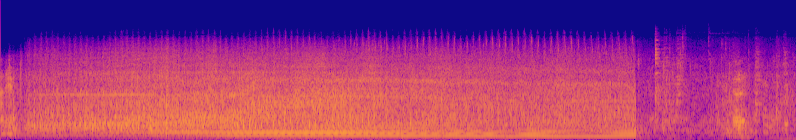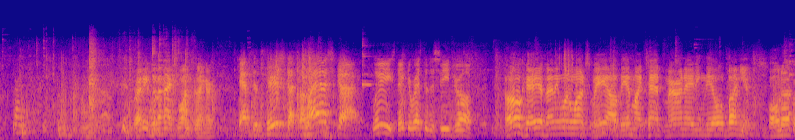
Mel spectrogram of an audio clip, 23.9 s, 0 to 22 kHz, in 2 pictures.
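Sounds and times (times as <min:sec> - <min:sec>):
speech: 0:00.0 - 0:00.6, 0:14.2 - 0:23.8
helicopter arriving with wounded, rotor drone: 0:00.0 - 0:15.6
indistinct voices: 0:09.5 - 0:23.8
movement sounds: 0:09.5 - 0:23.8.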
